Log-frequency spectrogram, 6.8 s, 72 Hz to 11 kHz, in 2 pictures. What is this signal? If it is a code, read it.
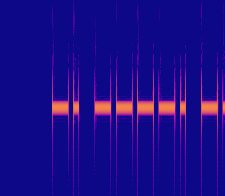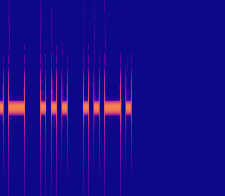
Morse code, heard as a keyed tone, about 15 wpm, 700 Hz. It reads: N9KSF
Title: USA Call Signs Repeated 2x 15wpm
